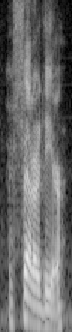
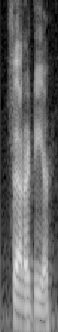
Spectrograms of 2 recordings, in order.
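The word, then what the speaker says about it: Feredir: my head uh was saying uh fair dear f-e-r-e-d-i-r fair dear damn i need to know that unless i'm pronouncing that wrong i got that right okay and so we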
